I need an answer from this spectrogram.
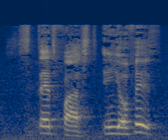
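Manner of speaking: each word stretched out slowly; slow emphasis. Real, not acted. Preacher stressing steadfast faith very slowly. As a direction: lean on every word, draw it out. Preacher drawing out key phrase.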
